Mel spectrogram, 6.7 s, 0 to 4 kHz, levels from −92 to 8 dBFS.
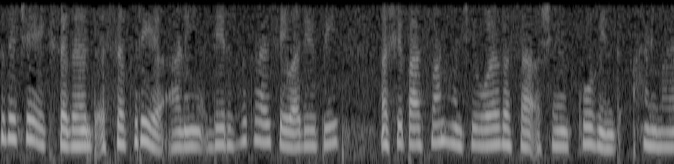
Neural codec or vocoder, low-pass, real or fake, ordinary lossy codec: none; 3.6 kHz; real; none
